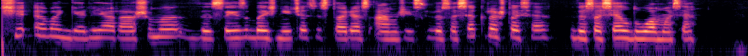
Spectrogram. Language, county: Lithuanian, Šiauliai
